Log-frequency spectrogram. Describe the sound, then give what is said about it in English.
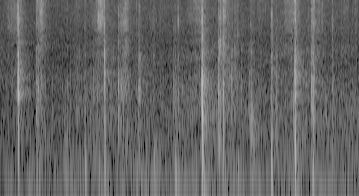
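Cards being shuffled, a quiet run of uneven papery flicks and snaps spread across a few seconds, with no one speaking. “I'm like trying to do the additional shuffling for these real quick.”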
